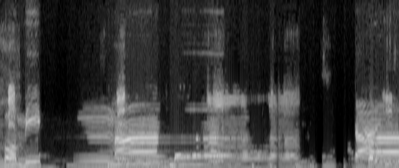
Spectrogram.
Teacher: মিম দুই ঠোঁট একবার লাগাই ফেলবে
